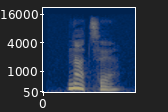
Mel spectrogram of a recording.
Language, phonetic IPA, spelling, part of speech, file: Russian, [ˈnat͡sɨjə], нация, noun, Ru-нация.ogg
- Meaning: nation, people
